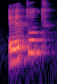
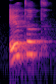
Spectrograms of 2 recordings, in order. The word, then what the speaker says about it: это: etot questo tot quello etot et tot però si dice etat etat inel questa ta quella ETA ta neutro eto questo to quello anche qui non si dice eto Ma si dice ETA ETA to Qui c'è la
